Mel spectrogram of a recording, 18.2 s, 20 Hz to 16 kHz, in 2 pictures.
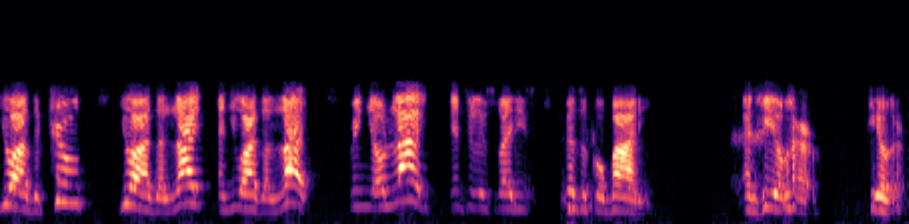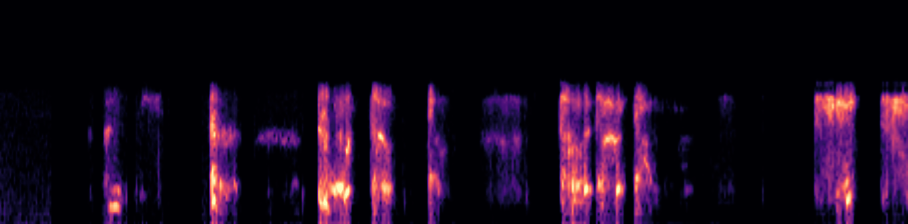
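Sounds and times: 
speech: 0:00.2 - 0:06.6, 0:07.4 - 0:09.1, 0:10.1 - 0:10.4, 0:11.2 - 0:11.5
harsh broadband coughs: 0:11.2 - 0:11.6, 0:12.3 - 0:13.6, 0:14.7 - 0:15.8, 0:17.2 - 0:18.1.

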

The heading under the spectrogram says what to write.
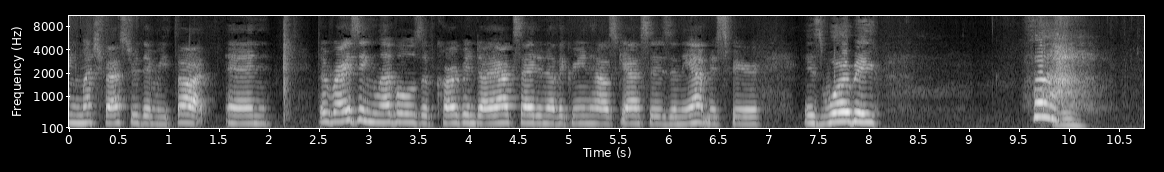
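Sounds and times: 
speech: 0:00.0 - 0:08.3, 0:09.6 - 0:10.3
person yawning: 0:09.6 - 0:10.4.

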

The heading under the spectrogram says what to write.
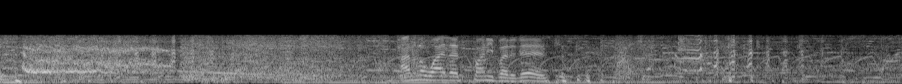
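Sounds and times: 
car crashing sound effect: 0:00.1 - 0:04.8, 0:05.7 - 0:07.5
tires skidding sound effect: 0:00.1 - 0:04.8
laughter: 0:00.9 - 0:02.4, 0:05.3 - 0:09.0
speech: 0:04.1 - 0:06.0.

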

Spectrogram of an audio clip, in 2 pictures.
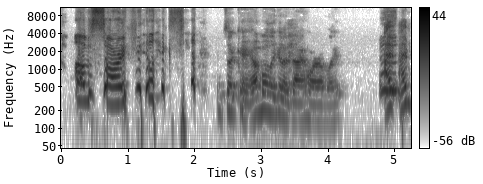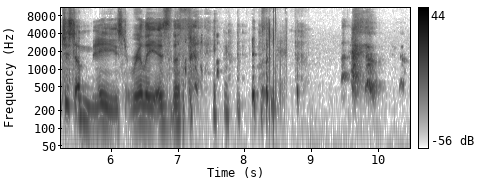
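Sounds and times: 
speech: 0:00.2 - 0:08.4
person sneezing: 0:04.8 - 0:05.2
laughter: 0:06.8 - 0:08.9.

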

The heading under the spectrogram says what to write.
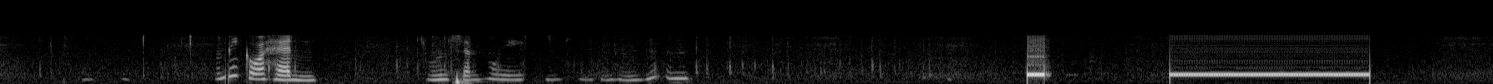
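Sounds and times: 
speech: 0:02.2 - 0:03.3, 0:04.3 - 0:07.1
loud steady phone tone: 0:10.3 - 0:10.5, 0:11.7 - 0:13.8
telephone beep: 0:11.7 - 0:13.7.

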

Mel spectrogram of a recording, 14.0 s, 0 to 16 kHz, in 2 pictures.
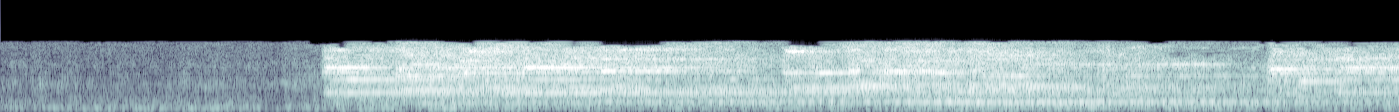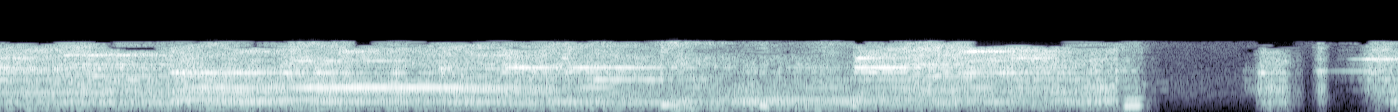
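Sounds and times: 
church bells at a university ringing a pop tune: 0:01.6 - 0:12.6.

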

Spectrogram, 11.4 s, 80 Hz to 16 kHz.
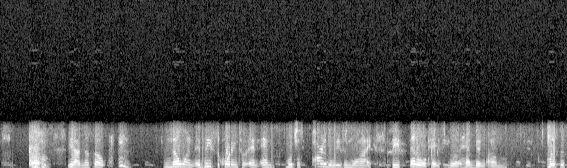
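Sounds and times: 
person clearing throat: 0:00.6 - 0:01.0, 0:02.2 - 0:02.6
person coughing: 0:00.6 - 0:01.0, 0:02.2 - 0:02.6
speech: 0:00.6 - 0:10.2, 0:10.9 - 0:11.3.

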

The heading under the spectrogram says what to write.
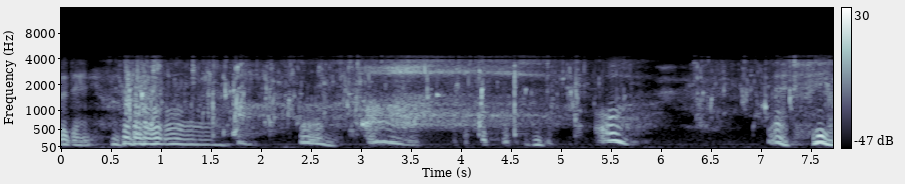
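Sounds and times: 
speech: 0:00.0 - 0:05.7, 0:07.1 - 0:07.7
two people's feet splashing and sloshing into a basin of water: 0:00.4 - 0:05.7, 0:06.3 - 0:07.7
low voiced grunts and sighs: 0:00.5 - 0:06.0.

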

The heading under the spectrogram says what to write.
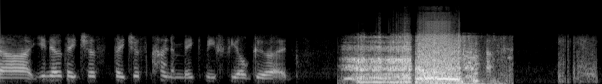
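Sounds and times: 
speech: 0:00.3 - 0:05.2
lioness roaring: 0:03.4 - 0:05.2.

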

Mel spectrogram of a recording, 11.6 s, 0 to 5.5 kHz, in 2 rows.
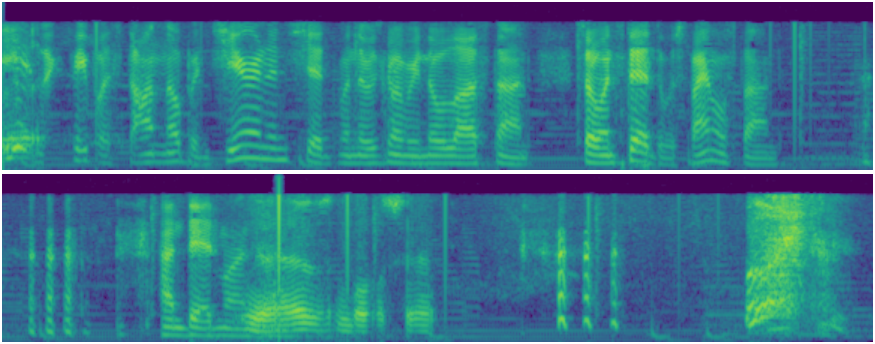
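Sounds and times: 
speech: 0:00.2 - 0:08.8, 0:10.8 - 0:11.5
breathing: 0:03.6 - 0:03.9, 0:06.6 - 0:06.9
person sneezing from allergies: 0:10.8 - 0:11.5.

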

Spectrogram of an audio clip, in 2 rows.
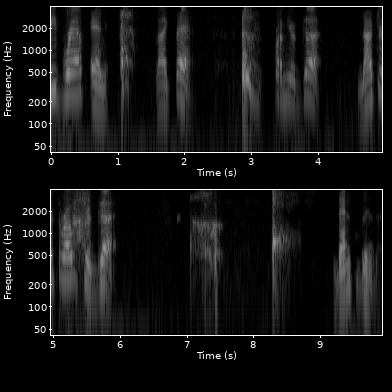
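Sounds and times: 
speech: 0:00.0 - 0:01.0, 0:01.6 - 0:02.2, 0:02.8 - 0:06.0, 0:07.0 - 0:07.6, 0:09.2 - 0:09.9
person coughing: 0:02.8 - 0:03.2, 0:07.0 - 0:07.6, 0:08.3 - 0:08.8.

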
